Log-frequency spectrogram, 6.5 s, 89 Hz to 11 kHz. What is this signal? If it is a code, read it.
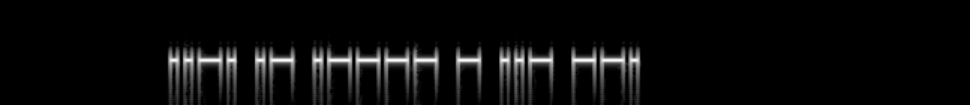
Morse code, heard as a keyed tone, about 25 wpm, 700 Hz. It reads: FA1TUG
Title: DXCC-100 Call Signs - 6 Characters - 25wpm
